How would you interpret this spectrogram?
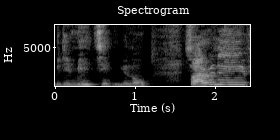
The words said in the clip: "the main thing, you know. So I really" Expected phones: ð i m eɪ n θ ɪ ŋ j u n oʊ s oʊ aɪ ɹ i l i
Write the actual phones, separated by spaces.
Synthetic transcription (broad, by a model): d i m eɪ n t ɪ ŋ j u n oʊ s oʊ aɪ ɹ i l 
